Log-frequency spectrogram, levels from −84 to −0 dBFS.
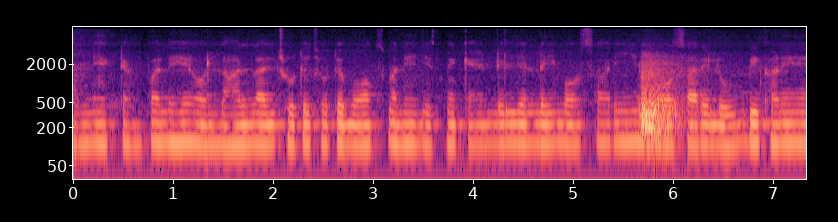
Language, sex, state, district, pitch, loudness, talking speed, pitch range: Hindi, male, Uttar Pradesh, Muzaffarnagar, 115 Hz, -21 LUFS, 190 wpm, 110-115 Hz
